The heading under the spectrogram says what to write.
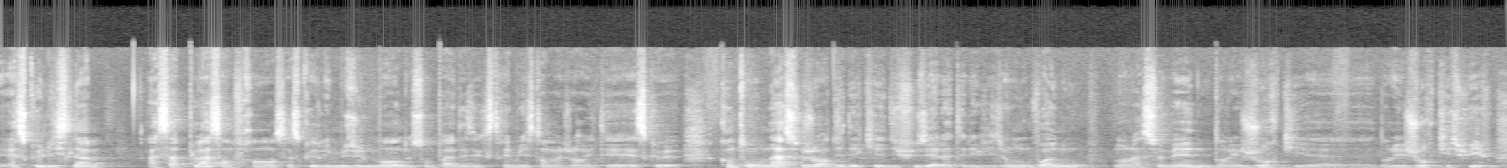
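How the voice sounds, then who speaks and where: A man commenting in an interview, measured, restating phrases as he builds his argument. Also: lowish voice, darkish tone. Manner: measured, repeats and rephrases while building points. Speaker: commentator on Islamophobia. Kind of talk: interview answer. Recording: roomy echo with faint noise.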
